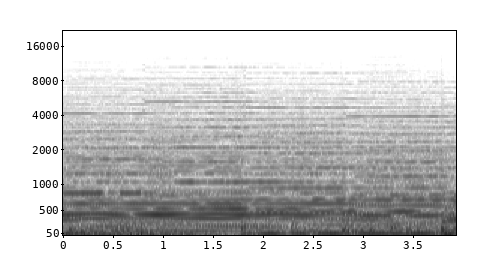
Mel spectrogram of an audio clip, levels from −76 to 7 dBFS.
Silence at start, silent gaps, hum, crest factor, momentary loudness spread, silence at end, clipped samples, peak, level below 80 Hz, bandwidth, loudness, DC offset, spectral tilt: 0 s; none; none; 12 dB; 2 LU; 0 s; under 0.1%; -2 dBFS; -18 dBFS; 9.6 kHz; -16 LUFS; under 0.1%; -7.5 dB/octave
